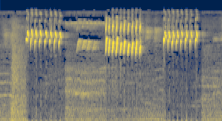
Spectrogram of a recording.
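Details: Purple-throated sunbird (konin), gacor full-isian song: rapid shrill trills in three bursts with a thinner sliding whistle between them and a brief low scratchy sound at the start.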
